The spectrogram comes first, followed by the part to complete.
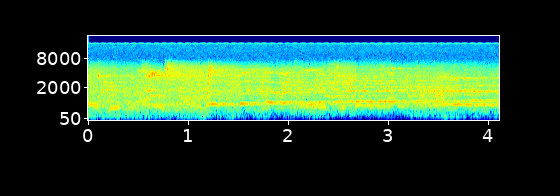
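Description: A basketball bouncing on a hardwood gym floor as it is dribbled, under a constant background of spectators' voices and calls.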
